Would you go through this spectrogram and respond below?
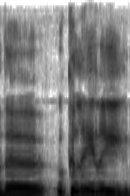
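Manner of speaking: put-on Hawaiian accent. Saying the word ukulele in a best Hawaiian accent. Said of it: "trying to do my best Hawaiian accent there".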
